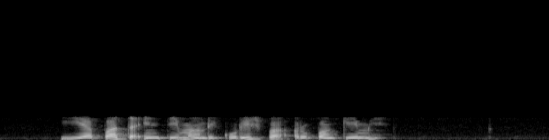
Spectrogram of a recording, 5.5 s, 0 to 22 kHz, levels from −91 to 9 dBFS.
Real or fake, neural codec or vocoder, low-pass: real; none; 3.6 kHz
